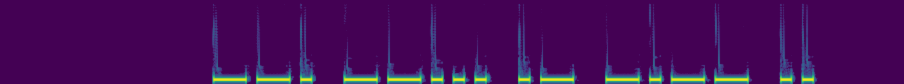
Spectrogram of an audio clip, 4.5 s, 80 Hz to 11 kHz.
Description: Morse code, heard as a keyed tone, about 22 wpm, 700 Hz. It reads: G7AYI
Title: DXCC-100 Call Signs - 5 Characters - 22wpm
